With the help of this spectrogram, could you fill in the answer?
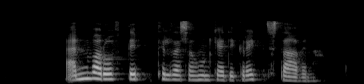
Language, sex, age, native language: Icelandic, female, 30-39, Icelandic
